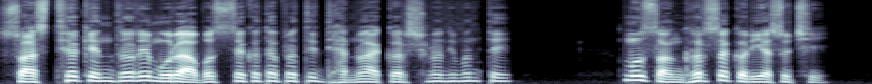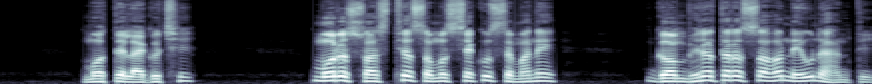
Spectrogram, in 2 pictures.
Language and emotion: Odia, sad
